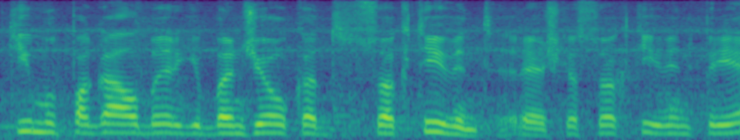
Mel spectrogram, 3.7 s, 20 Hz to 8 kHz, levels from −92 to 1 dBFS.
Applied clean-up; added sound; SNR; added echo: none; Fixed-wing aircraft, airplane; 19 dB; none.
